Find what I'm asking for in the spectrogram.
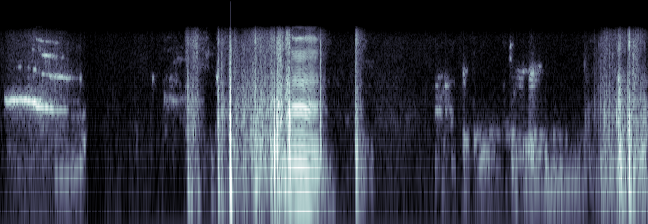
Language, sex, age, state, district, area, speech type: Bengali, male, 30-45, West Bengal, Howrah, urban, conversation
